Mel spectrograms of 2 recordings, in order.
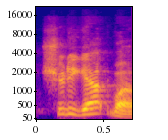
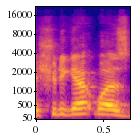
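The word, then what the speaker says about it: Ncuti Gatwa: I pronounce that I I think it's shoy I think they say shoy shy gatwa okay shy gatwa Doctor Who Christmas Day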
